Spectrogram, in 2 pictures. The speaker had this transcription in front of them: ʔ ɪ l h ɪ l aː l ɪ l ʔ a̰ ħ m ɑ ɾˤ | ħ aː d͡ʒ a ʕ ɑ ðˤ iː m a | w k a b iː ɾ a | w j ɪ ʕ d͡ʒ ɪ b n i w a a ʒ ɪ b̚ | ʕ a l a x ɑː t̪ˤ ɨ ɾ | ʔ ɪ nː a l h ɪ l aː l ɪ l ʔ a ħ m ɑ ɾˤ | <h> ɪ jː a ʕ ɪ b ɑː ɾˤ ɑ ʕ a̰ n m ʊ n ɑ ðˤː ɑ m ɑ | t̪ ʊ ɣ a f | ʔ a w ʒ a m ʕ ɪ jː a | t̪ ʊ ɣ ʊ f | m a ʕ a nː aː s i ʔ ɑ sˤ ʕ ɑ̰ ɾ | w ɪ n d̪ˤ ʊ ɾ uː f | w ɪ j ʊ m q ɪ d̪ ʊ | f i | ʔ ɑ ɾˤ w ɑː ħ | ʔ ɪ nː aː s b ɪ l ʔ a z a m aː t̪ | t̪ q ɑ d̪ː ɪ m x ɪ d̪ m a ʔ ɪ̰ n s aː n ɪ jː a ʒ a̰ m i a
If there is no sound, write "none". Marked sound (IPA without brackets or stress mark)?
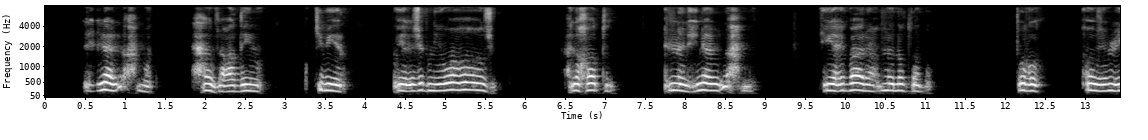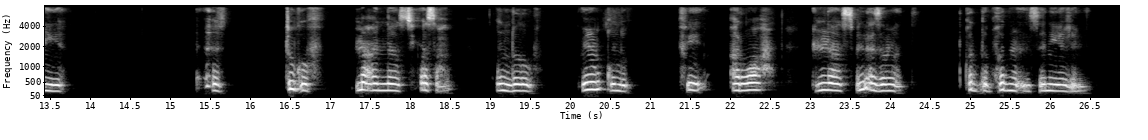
h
